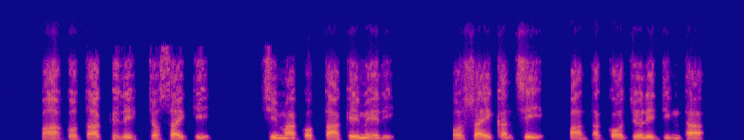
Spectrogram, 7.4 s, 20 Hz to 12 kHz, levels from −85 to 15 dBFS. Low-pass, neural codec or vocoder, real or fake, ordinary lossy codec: 7.2 kHz; codec, 16 kHz, 0.4 kbps, LongCat-Audio-Codec; fake; Opus, 24 kbps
